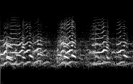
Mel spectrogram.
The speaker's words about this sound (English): Still, as October arrives, another voice tells us that some geese have not compromised their migratory ways a bit. You're hearing cackling geese, which sound like a falsetto version of the familiar Canada goose.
